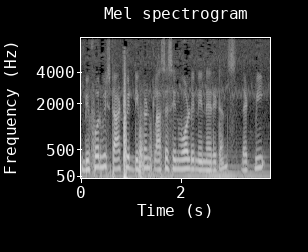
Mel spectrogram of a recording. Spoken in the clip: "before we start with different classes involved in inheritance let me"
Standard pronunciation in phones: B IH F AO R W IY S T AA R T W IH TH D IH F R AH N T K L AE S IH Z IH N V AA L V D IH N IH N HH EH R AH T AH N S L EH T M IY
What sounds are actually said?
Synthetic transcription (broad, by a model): B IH F AO R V IY S T AA R T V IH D D IH F R AH N T K L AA S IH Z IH N V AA L D IH N IH N HH EH R AH T AH N S L EH T M IY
